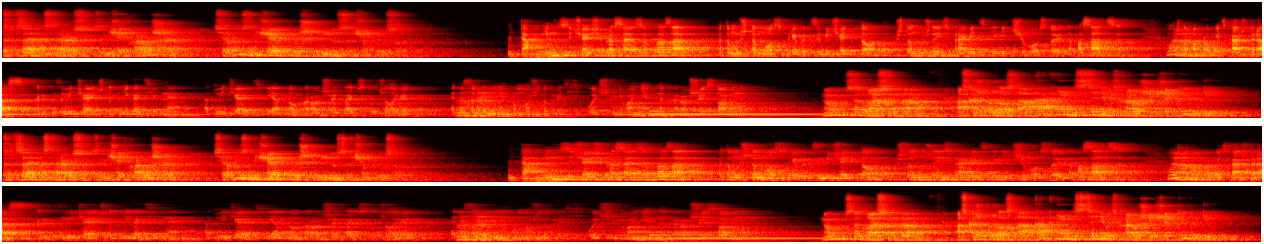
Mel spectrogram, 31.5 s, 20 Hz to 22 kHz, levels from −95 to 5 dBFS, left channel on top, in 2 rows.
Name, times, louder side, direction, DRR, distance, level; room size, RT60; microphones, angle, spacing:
voice 1, 0.0-5.1 14.6-14.9 21.4-21.8 26.0-30.8, right 1 dB, 55° right, -5 dB, 1.4 m, -30 dB
voice 2, 6.3-8.6 9.0-14.0 14.3-18.0 18.3-20.8 21.3-25.1, left 2 dB, 75° left, 1 dB, 0.8 m, -33 dB
Bass guitar, 23.8-27.5, left 2 dB, 15° right, 0.6 m, -38 dB
6.4 x 3.9 x 4.0 m, 2.2 s
head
